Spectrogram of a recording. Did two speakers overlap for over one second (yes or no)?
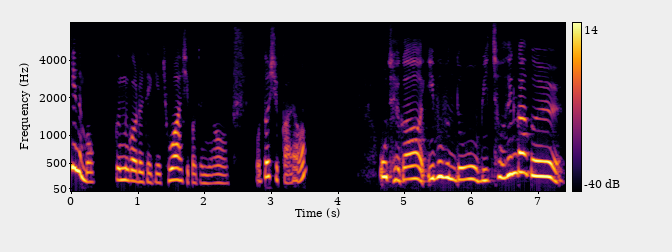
no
